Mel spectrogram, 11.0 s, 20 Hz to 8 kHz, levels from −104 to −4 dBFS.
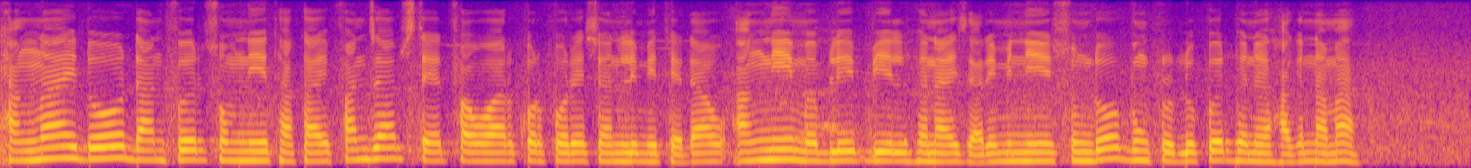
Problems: none marked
